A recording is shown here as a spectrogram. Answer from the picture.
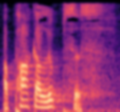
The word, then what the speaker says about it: apokalypsis: The word revelation, in the Greek is pronounced apokalypsis.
